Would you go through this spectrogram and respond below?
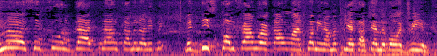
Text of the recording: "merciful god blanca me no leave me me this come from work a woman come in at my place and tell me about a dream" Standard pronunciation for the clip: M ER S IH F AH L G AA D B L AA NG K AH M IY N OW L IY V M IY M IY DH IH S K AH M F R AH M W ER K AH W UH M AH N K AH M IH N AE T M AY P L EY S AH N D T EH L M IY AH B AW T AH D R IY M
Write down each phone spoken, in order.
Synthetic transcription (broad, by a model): M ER S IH F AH L G AA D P L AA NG K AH M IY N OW L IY P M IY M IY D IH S K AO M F R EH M W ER K AH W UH M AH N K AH M IH N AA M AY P L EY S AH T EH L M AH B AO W AH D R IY M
